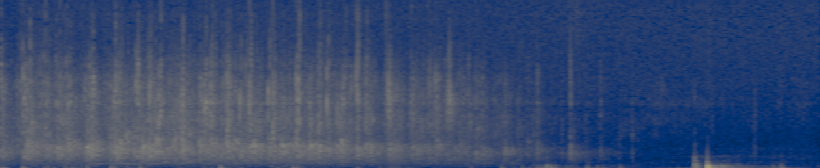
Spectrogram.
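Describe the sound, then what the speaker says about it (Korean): A church congregation applauds steadily, the clapping fading out over several seconds, followed by a few scattered thumps and a brief sharp knock. "목사님 올라오시니 우리 박수로 환영하겠습니다."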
